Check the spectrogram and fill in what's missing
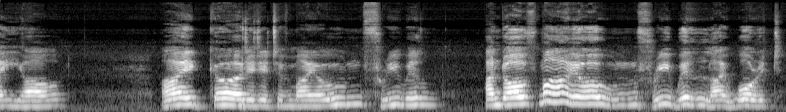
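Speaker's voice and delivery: slow, loud, mournful spirit voice; a chained ghost lamenting its fate; doleful ghost. Acted. Marley's ghost lamenting to Scrooge, slow and doleful.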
